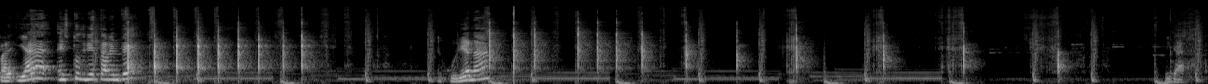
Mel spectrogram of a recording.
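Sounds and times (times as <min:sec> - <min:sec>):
knife chopping on cutting board: 0:00.9 - 0:04.0, 0:04.8 - 0:11.1.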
